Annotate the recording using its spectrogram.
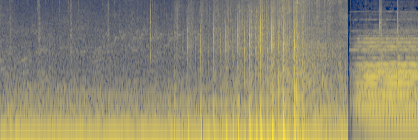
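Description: Outdoor camera-microphone sound with a steady low rumble and a quick run of clicks and knocks that grows louder, cut off about five seconds in by ambient guitar music.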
